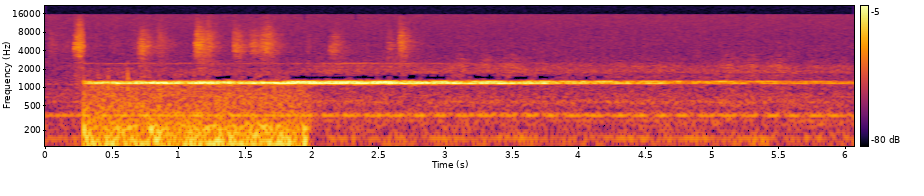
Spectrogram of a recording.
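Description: Horror film soundtrack: a sudden low rumble that cuts off after under two seconds, with a single high-pitched ringing tone starting alongside it and held, slowly fading, for several seconds.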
